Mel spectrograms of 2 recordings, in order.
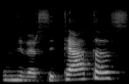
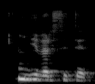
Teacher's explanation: And if you say you are at university, you change the "us" ending to "e," universitete. You also change the stress position to the last syllable. · Shown in: second take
